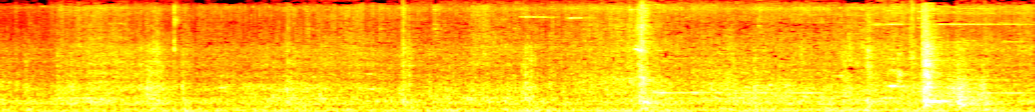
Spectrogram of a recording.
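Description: Train of open freight wagons rolling slowly during shunting: a steady rumble of wheels on rail, with a few clanks from couplers and wheels, the loudest about six and a half and about nine seconds in. A thin squeal follows the first loud clank for about two seconds.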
